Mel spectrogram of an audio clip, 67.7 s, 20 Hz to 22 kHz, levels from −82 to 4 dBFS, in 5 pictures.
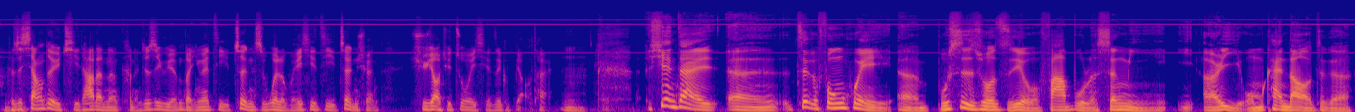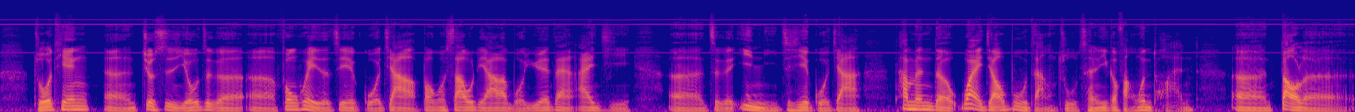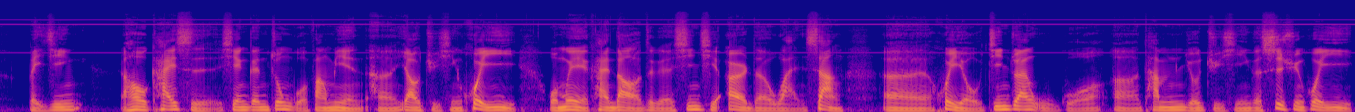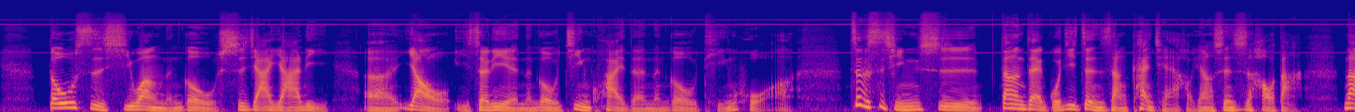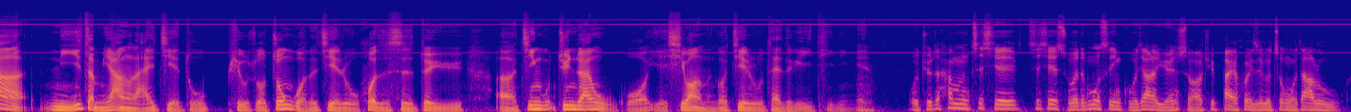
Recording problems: high-pitched whine; noticeable; throughout; 9 kHz, 15 dB below the speech

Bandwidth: 14.5 kHz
